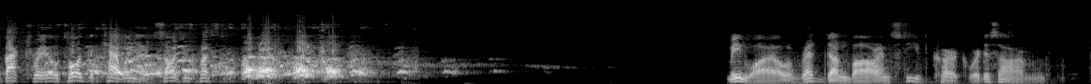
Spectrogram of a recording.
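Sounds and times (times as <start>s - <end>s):
speech: 0.0s - 3.6s, 7.3s - 10.9s
sled dog team barking: 0.2s - 5.6s.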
